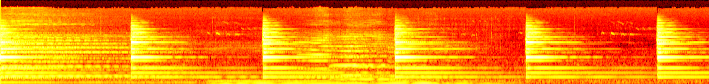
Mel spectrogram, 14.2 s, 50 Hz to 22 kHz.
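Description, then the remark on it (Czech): The clock of a white tower strikes the hour of nine over a town; six slow, evenly spaced deep tolls are heard, each ringing out and fading before the next, with a low droning tone swelling underneath partway through. “A z bílé věže odbíjely hodiny hlubokým zvukem 9.”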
